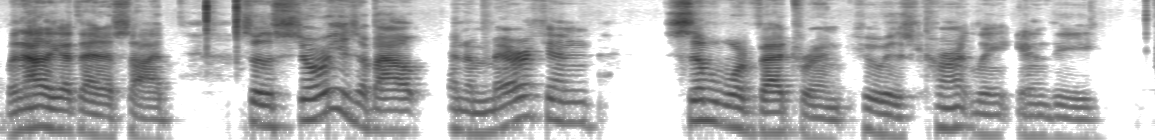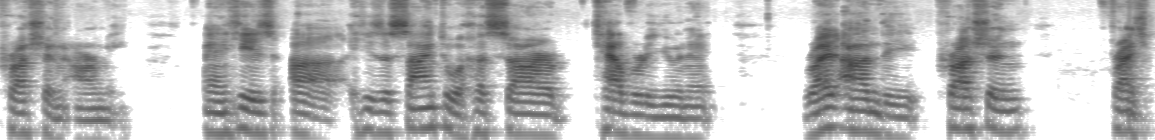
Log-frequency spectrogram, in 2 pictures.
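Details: Adult male recovering from tongue cancer after chemotherapy and radiation, tongue still somewhat swollen from treatment, previously unable to speak for a while; finding: articulation impairment after tongue cancer treatment.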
